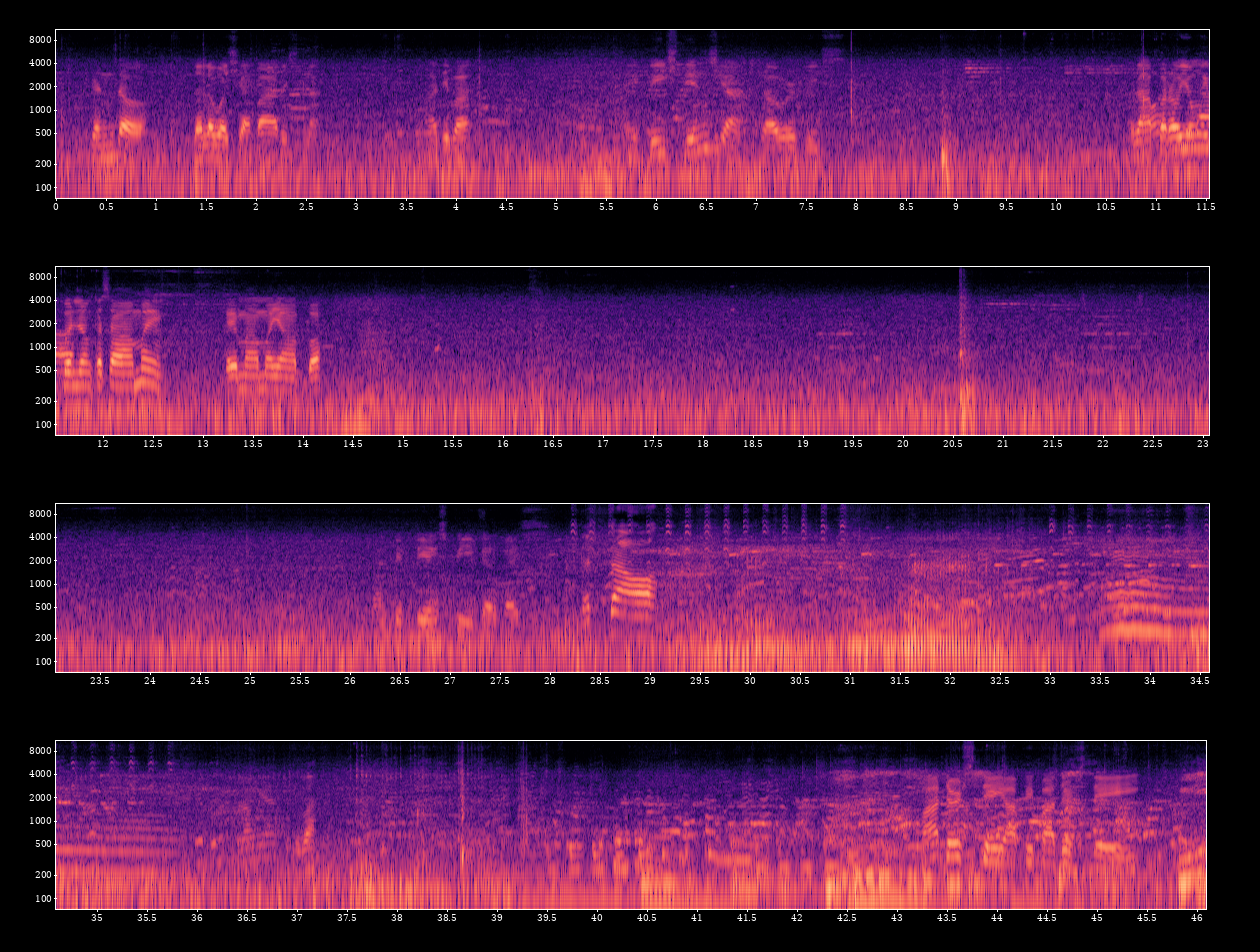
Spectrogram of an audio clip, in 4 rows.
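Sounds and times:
street traffic rumble: 0.0s - 46.0s.

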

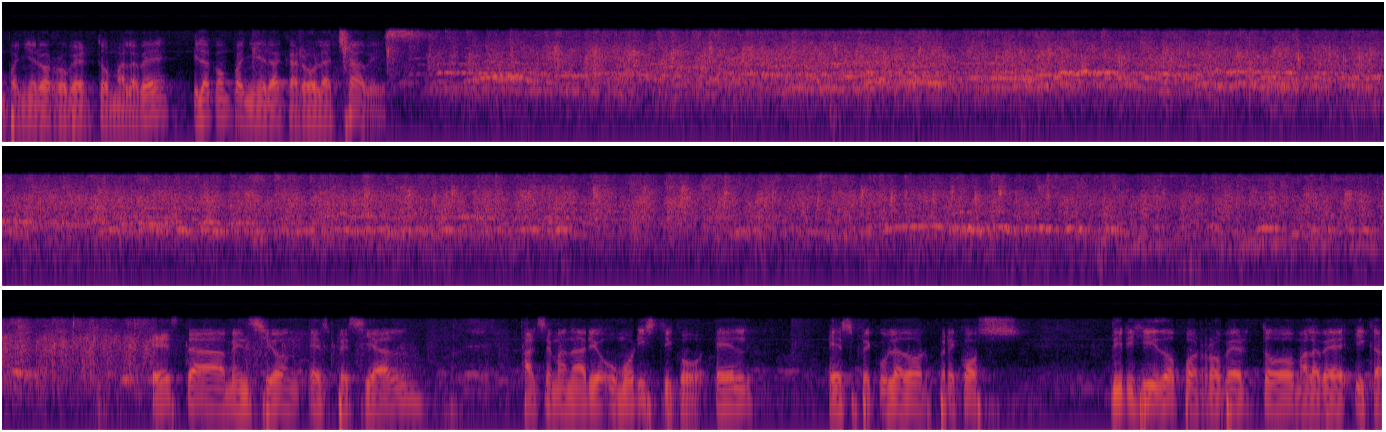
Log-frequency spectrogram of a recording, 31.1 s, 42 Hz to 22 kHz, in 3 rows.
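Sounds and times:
audience applauding: 3.1s - 24.6s.

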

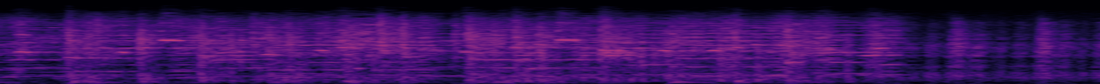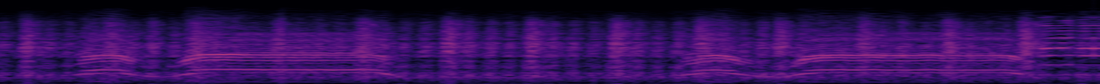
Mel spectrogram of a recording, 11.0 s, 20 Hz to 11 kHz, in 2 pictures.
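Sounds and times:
steady rhythmic backing: 0.0s - 11.0s
harmonicas wailing train whistle: 5.8s - 7.8s, 8.8s - 11.0s.

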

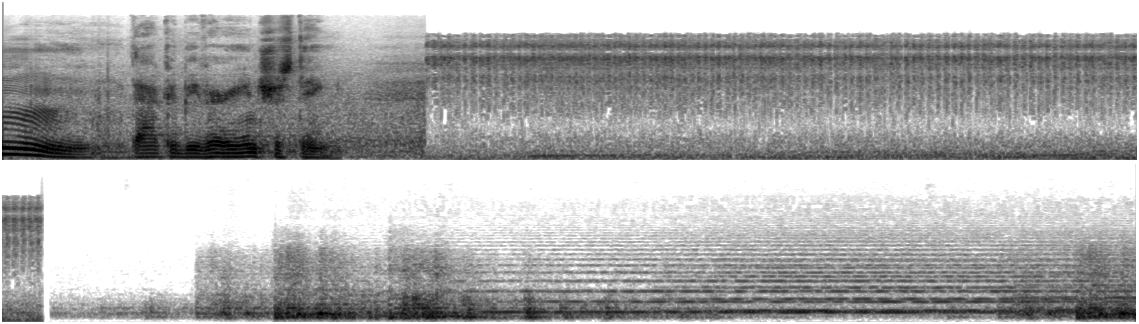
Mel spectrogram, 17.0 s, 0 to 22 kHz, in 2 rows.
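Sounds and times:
rattlesnake rattling: 3.2s - 8.9s
dramatic music with drum hit: 10.5s - 17.0s.

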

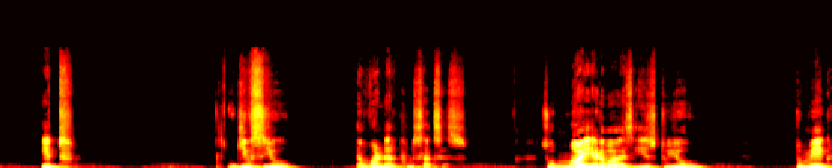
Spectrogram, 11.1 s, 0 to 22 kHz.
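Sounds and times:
bird cooing: 0.0s - 3.7s, 5.8s - 7.1s, 9.3s - 10.0s.

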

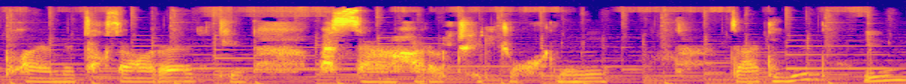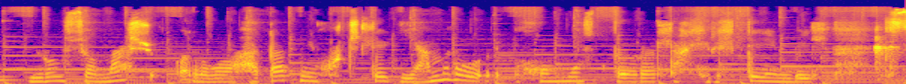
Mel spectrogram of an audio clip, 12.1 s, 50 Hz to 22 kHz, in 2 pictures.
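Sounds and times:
soft background music: 0.0s - 12.0s
woman speaking: 0.0s - 12.0s.

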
